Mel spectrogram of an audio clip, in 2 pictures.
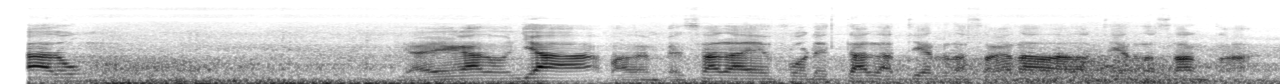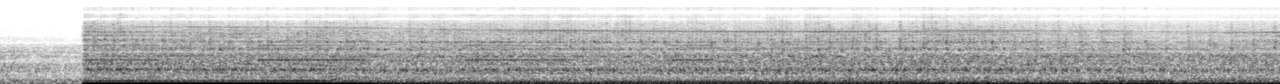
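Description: A wheel loader's diesel engine rumbles and idles nearby.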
